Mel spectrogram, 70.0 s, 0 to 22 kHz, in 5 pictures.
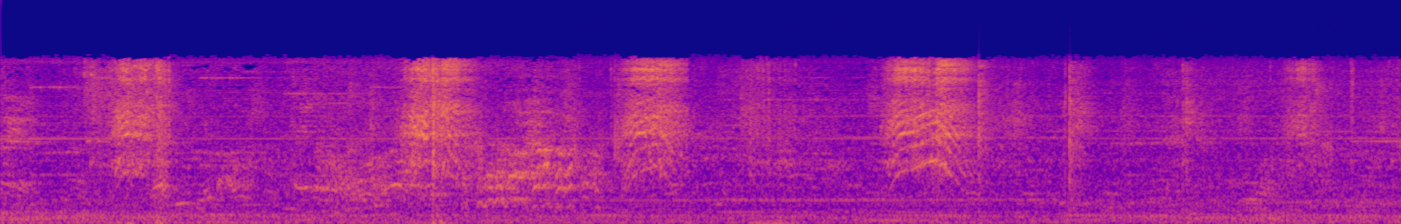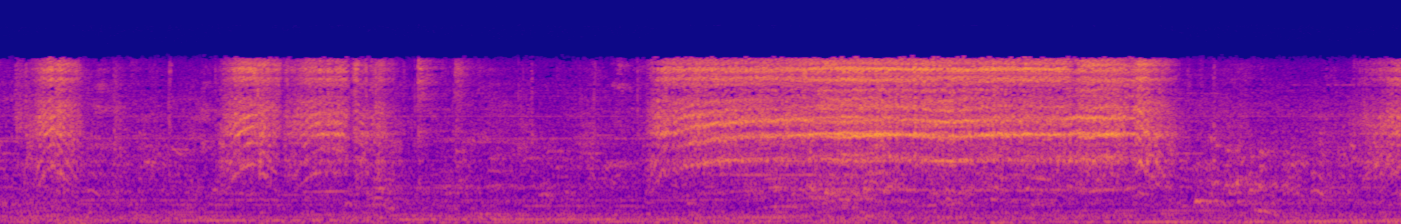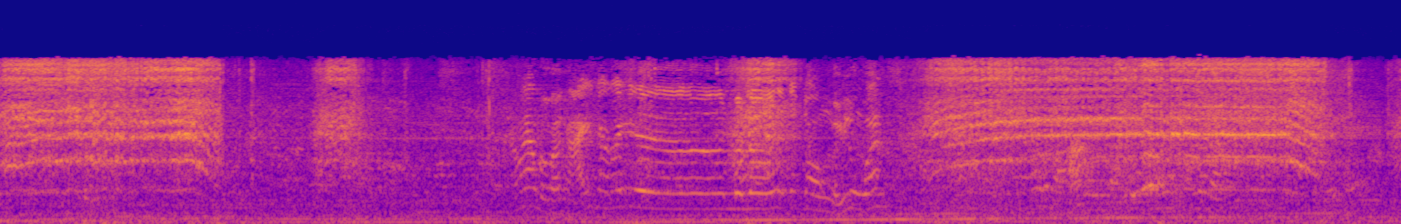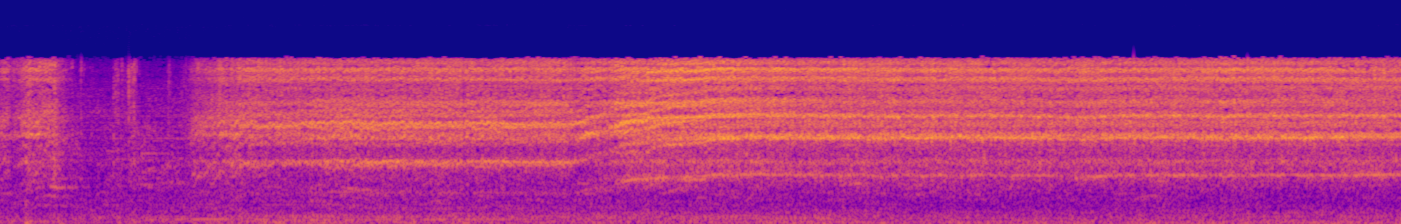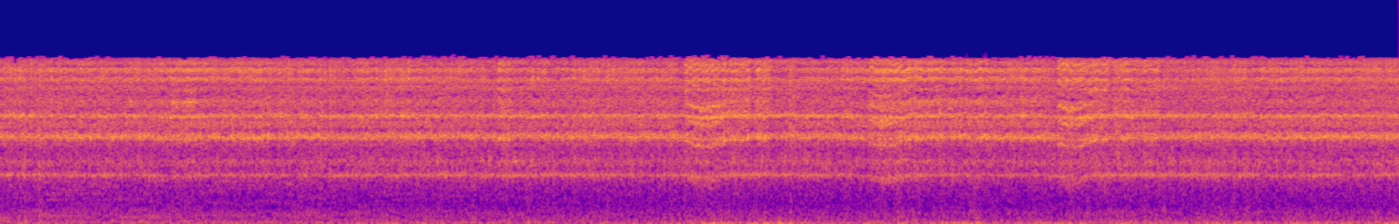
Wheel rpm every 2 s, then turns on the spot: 20, 10, 30, 30, 40, 0, 10, 20, 70, 10, 110, 160, 100, 40, 130, 40, 0, 20, 70, 160, 80, 30, 130, 150, 220, 230, 230, 230, 230, 230, 230, 230, 230, 230, 230.
4-10 16-18 30-32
